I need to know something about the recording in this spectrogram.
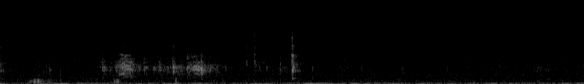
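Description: Soft game clicks sound as items are moved around an inventory menu.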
